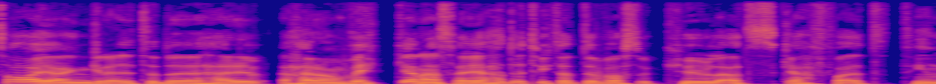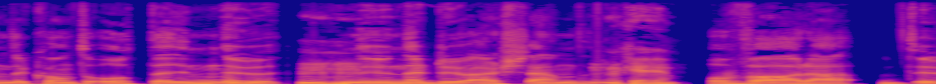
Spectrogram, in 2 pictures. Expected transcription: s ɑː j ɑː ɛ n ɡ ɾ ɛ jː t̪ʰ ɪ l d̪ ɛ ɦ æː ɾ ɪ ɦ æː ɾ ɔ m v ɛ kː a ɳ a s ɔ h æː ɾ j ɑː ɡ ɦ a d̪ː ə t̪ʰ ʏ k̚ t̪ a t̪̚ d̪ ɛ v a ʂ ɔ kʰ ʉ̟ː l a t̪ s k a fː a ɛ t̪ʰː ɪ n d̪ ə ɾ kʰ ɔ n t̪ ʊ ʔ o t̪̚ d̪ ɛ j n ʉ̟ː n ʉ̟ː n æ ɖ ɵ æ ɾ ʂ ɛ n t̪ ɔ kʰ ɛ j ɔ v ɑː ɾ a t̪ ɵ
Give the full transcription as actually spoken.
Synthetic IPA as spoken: s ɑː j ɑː ɛ n ɡ ɾ ɛ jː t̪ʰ ɪ l d̪ ɛ ɦ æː ɾ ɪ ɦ æː ɾ ɔ m v ɛ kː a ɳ a s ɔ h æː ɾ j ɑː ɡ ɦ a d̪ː ə t̪ʰ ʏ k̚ t̪ a t̪̚ d̪ ɛ v a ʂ ɔ kʰ ʉ̟ː l a t̪ s k a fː a ɛ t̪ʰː ɪ n d̪ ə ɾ kʰ ɔ n t̪ ʊ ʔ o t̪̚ d̪ ɛ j n ʉ̟ː n ʉ̟ː n æ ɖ ɵ æ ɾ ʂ ɛ n d̪ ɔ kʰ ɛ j ɔ v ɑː ɾ a d̪ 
